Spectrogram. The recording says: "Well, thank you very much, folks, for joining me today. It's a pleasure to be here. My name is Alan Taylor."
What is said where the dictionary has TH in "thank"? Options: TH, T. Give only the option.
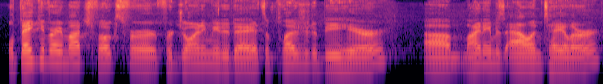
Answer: TH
